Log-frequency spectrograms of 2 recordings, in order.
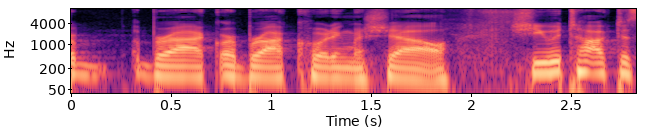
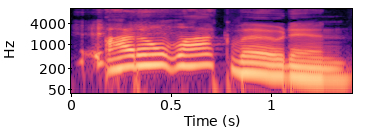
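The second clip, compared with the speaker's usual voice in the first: put-on Southern accent, higher pitch; 5 semitones higher than usual. Retelling what a waitress said at a restaurant: imitating a waitress in Southern accent. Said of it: "Was that better?".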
